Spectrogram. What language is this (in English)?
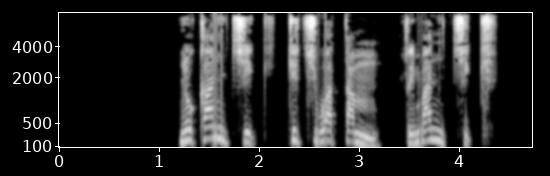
Yauyos Quechua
